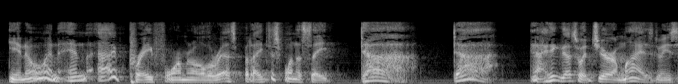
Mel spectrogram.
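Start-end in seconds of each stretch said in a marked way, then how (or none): 3.6-5.0 sing-song duh, climbing higher; mock exasperated duh. Pastor silently answering the ruined churchgoer, mocking duh. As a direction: tease them for missing the obvious. Pastor's unspoken reply to congregant.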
